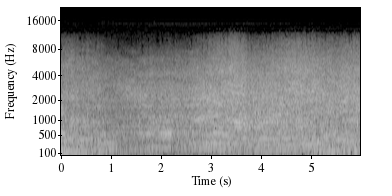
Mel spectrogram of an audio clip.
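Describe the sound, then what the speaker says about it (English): Late model race cars roaring around Selinsgrove Speedway, a loud, continuous engine drone from a distance that swells as the pack comes down the front stretch, with no talking. "here comes Jeff Smith down the front stretch in the Thermatech number 88 car"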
